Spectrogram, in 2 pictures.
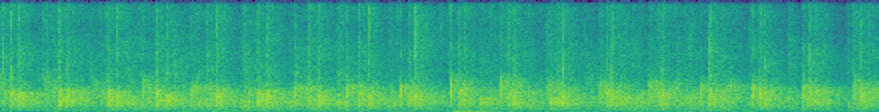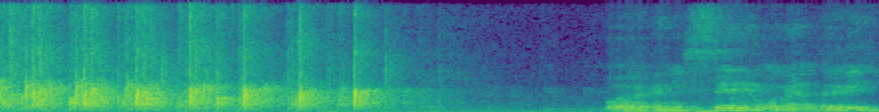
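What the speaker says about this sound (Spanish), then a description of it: "Un aplauso para él." An audience applauds a percussionist guest at an interview event, a dense, sustained round of clapping lasting several seconds before it fades and a voice starts speaking.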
